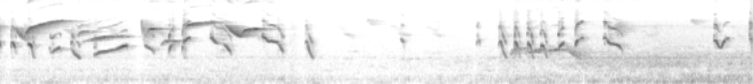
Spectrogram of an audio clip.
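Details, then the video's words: Abbott's babbler master song for training contest birds: swooping high whistles and chatter, a silent gap, then rapid clipped notes as a broad hiss of background noise rises. "masteran mewah khas pelanduk semak"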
